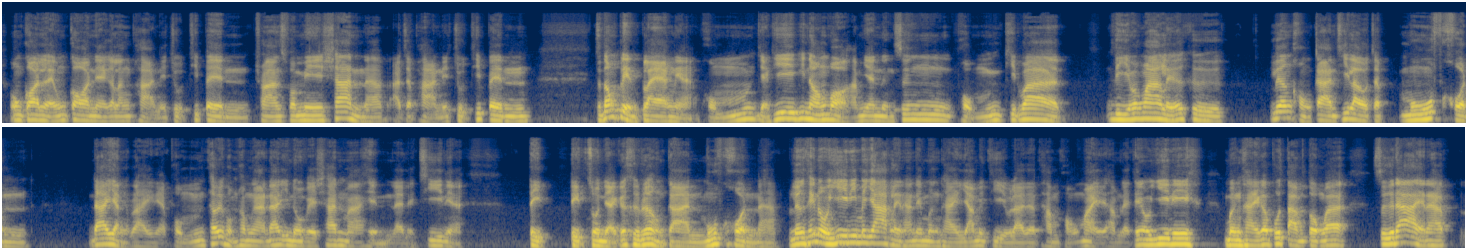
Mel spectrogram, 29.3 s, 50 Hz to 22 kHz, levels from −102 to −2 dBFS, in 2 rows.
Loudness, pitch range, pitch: -17 LUFS, 110-145 Hz, 120 Hz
